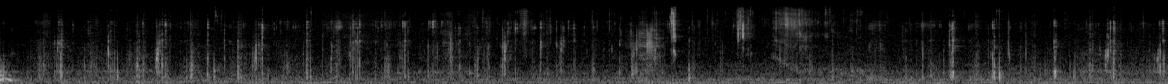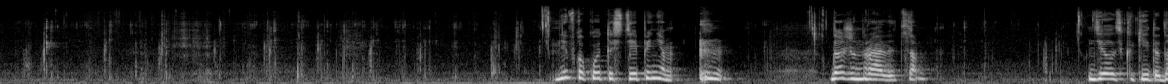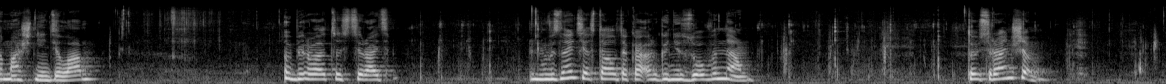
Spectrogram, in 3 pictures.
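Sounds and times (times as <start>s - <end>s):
crunchy biting and chewing: 0.4s - 17.2s, 24.4s - 26.0s.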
